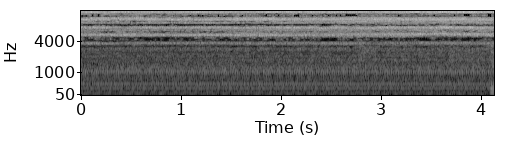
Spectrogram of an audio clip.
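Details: Dr Trust compressor nebulizer switched on with medication in the chamber and mouthpiece attached; steady droning mechanical hum with a buzzing edge, motor running at constant speed.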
